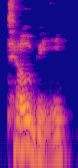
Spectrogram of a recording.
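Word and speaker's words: Thoby: Well, what would you expect from someone named Toby, spelled TH but pronounced T?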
